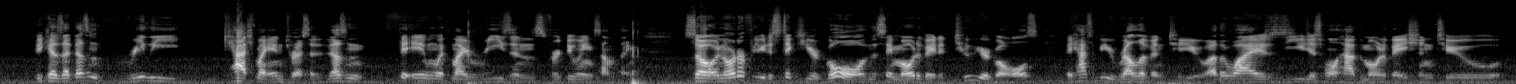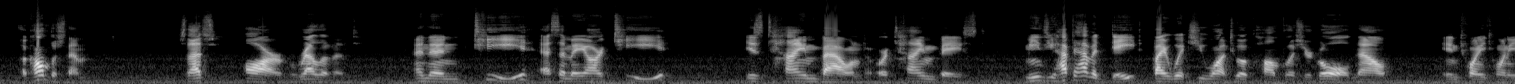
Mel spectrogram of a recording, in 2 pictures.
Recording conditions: inside a vehicle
